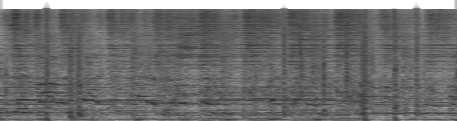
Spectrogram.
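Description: Loud live band music with drums playing through a stage sound system, heard from among the crowd.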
